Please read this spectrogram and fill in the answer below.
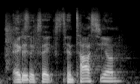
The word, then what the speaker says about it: XXXTentacion: XXXTentacion.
